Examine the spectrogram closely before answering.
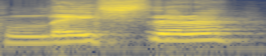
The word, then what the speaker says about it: Leicester: having out having having a word like leicester but with but with one more syllable that's apparently silent what happened to what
